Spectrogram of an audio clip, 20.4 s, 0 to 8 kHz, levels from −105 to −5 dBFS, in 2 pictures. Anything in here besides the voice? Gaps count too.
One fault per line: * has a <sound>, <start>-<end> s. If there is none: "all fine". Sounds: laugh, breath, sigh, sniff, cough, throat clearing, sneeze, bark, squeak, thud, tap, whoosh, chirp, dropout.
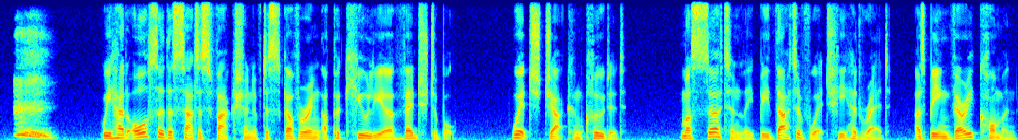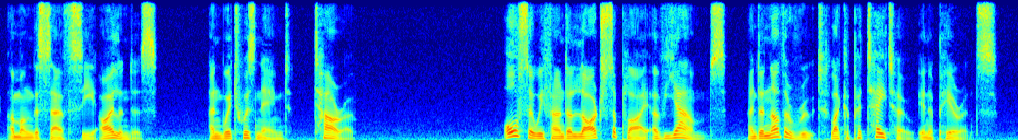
* has a throat clearing, 0.1-0.6 s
